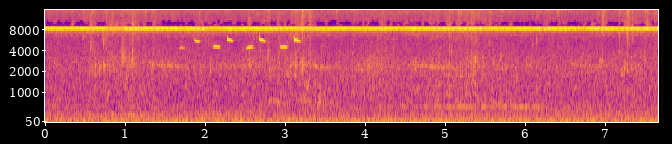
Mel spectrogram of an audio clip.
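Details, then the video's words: Crickets recorded in a natural mangrove forest as stimulating sound for songbirds. An unbroken high ringing trill persists, joined briefly in the middle by a short run of falling bird chirps, with a low, rumbling ambient noise beneath. "Suara Jangkrik buat Masteran Burung"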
